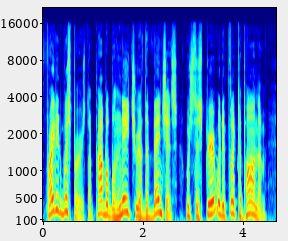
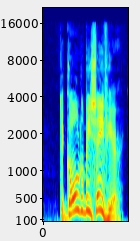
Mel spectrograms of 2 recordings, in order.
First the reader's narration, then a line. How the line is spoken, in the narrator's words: cried one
